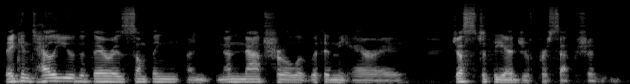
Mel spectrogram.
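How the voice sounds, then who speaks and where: A man's voice: mid-range voice, steady tone, moderate pace, lightly acted. A man voicing a courteous, earnest elf envoy with formal wording in a fantasy story. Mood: grave.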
